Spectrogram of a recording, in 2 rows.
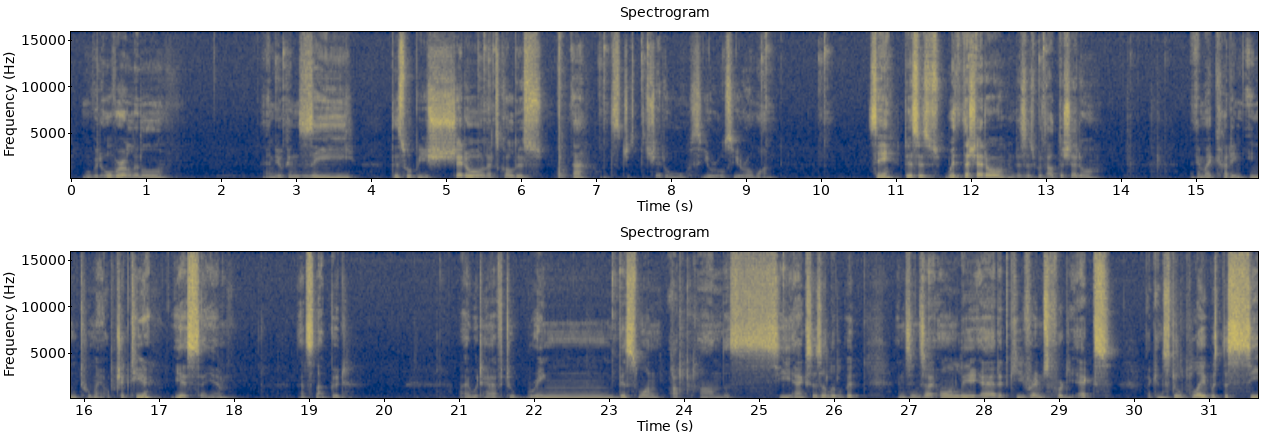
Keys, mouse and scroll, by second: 2.7 click, 5.3 click, 5.4 click, 6.9 click, 7.5 click, 9.1 click, 9.9 click, 11.9 click, 12.8 click, 14.2 shift+middle click, 15.2 middle click, 16.2 1, 23.0 click, 23.0 middle click, 23.7 g, 25.2 click, 30.3 g, 30.5 z, 31.3 click.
